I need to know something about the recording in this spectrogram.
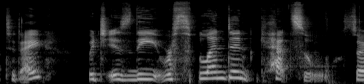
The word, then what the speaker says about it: quetzal: amazing sounding bird called the resplendent Quetzal it just sounded so impressive and it also rhymed with pretzel which you know I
